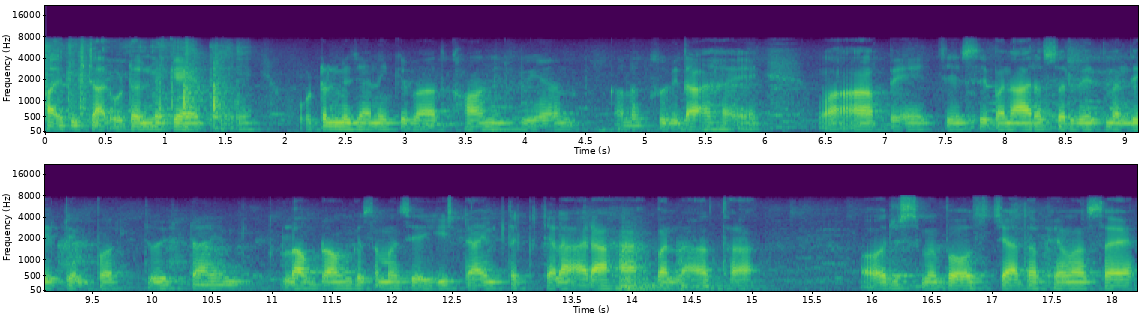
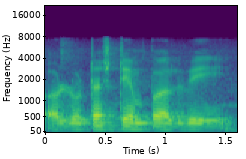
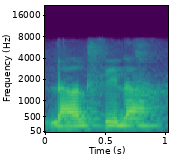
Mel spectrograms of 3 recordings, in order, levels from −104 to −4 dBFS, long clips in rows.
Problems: constant background noise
